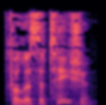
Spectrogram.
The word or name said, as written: felicitation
